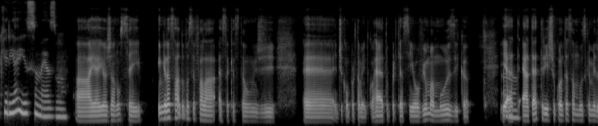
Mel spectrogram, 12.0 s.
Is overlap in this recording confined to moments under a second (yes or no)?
yes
